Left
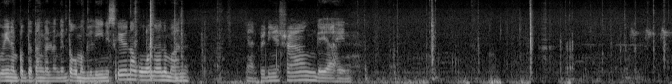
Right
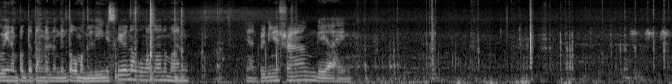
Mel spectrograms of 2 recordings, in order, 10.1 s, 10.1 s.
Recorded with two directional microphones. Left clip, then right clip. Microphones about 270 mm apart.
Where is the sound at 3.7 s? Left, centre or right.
Centre.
